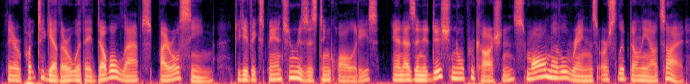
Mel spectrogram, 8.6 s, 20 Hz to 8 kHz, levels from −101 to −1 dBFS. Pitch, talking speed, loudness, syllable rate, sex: 125 Hz, 195 wpm, -17 LUFS, 6.2 syllables/s, male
